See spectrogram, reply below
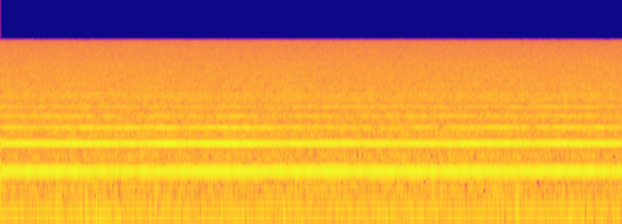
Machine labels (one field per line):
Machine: fan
